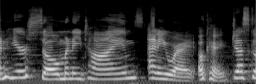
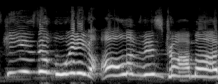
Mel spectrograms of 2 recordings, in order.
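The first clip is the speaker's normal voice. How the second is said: exasperated disbelief; 11 semitones higher, 3 dB louder than usual. Real, not acted. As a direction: exclaim high at his nerve to skip the drama. Finds William ignoring the drama.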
